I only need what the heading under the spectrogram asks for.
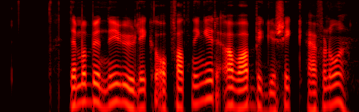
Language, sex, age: Norwegian, male, 39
